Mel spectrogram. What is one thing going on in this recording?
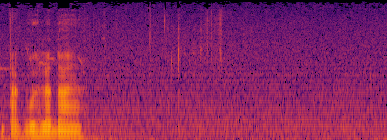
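A metal buckle clinks softly as a strap is handled.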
